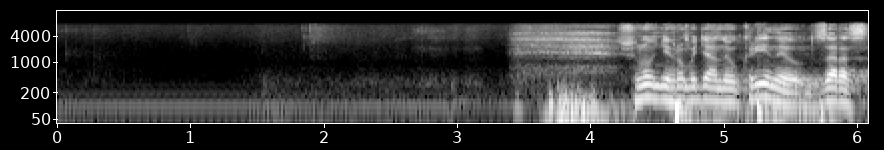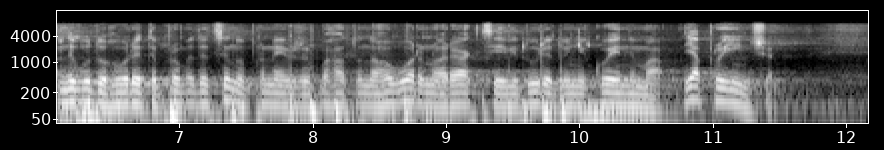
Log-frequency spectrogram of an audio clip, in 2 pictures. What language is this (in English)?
Ukrainian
